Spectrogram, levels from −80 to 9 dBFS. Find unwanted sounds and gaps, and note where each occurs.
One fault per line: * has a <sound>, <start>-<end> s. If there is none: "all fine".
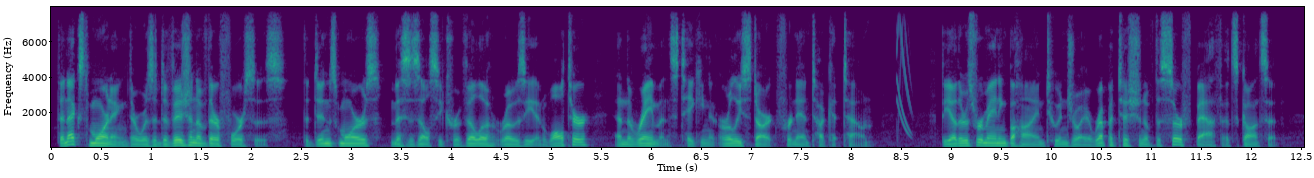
* has a chirp, 8.5-8.6 s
